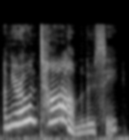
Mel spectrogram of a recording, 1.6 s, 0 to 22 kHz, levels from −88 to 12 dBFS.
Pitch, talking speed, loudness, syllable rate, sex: 305 Hz, 185 wpm, -12 LUFS, 5.9 syllables/s, female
